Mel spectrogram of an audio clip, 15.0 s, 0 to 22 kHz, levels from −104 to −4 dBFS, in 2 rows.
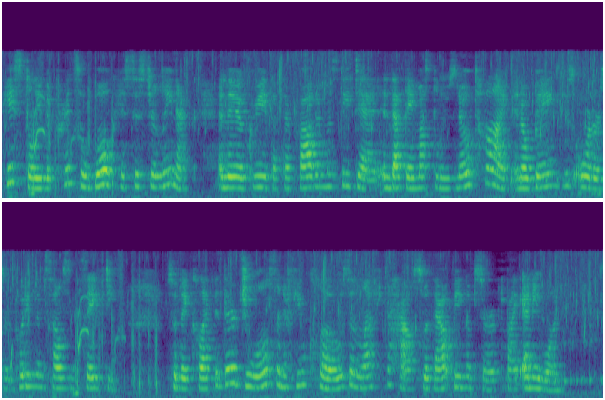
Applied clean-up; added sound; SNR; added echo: none; Squeak / Trickle, dribble / Sink (filling or washing); 18 dB; reverberation time 0.1 s.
